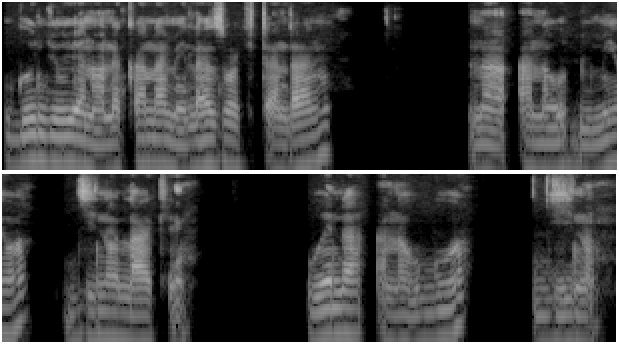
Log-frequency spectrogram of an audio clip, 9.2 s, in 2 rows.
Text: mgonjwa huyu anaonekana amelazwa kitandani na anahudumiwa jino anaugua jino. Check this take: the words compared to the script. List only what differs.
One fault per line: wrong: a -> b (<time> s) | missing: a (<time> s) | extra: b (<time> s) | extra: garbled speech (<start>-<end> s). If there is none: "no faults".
extra: lake huenda (5.5 s)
